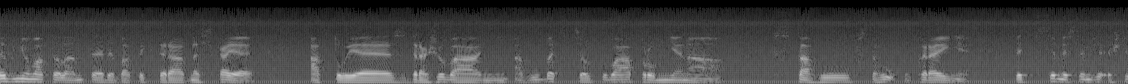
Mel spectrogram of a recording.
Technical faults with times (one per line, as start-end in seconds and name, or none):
0.00-11.28 mains buzz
